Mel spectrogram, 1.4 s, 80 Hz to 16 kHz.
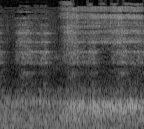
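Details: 1999 Honda Accord, loud road roar at speed, worse on a hard right turn: hand-spun right rear wheel gives a steady gritty rasp with brake drag underneath, from a worn wheel bearing; hub assembly replaced.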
